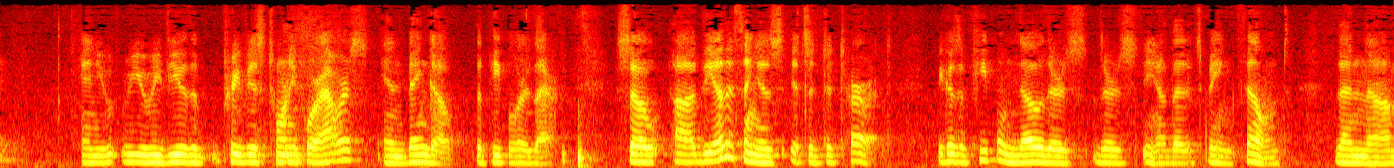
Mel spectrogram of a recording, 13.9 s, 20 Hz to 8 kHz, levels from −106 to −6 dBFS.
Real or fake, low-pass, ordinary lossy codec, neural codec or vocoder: fake; 7.2 kHz; MP3, 32 kbps; vocoder, 44.1 kHz, 128 mel bands, Pupu-Vocoder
